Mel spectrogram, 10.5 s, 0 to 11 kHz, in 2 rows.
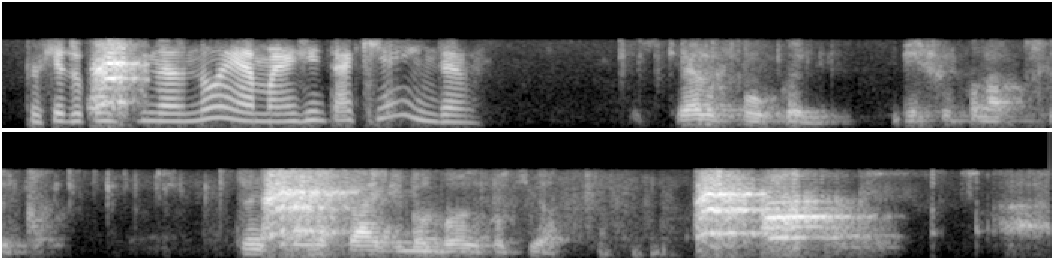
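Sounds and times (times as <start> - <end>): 
speech: 0.2 - 2.5, 3.4 - 5.6, 6.4 - 9.7
dog barking: 6.6 - 7.1, 8.8 - 9.8.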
